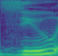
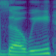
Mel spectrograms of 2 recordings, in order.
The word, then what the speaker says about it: Zoe: for doing that, and she would pronounce my name as Zoo, not as Zoe, and I think one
